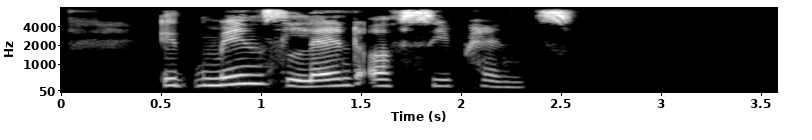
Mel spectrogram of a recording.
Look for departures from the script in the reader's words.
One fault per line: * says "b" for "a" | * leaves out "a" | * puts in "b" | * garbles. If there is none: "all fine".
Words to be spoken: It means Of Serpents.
* puts in "Land"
